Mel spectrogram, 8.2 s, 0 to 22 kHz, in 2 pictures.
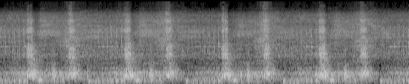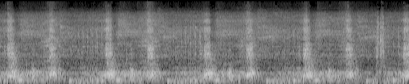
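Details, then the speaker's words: Over-100-year-old Chicago Pneumatic steam engine/air compressor, first run in decades after long storage, compressor head off: slow even chuffing with sharp hissy bursts each stroke; runs steadily but steam leaks from worn packings, which need replacing and adjusting. "okay folks running good welfare I guess it's uh good as we could ask for except as long as it did gonna need some packings and uh probably just some package adjusted and stuff too"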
